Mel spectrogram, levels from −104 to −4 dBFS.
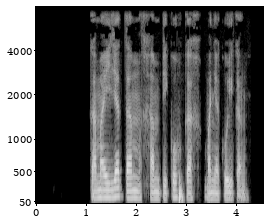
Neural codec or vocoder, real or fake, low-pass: none; real; 7.2 kHz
